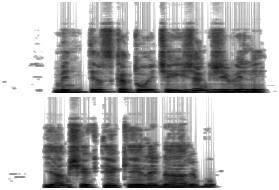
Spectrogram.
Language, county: Lithuanian, Marijampolė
